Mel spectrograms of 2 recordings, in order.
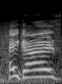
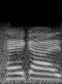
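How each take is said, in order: First: It is said with more excitement. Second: It is said in a flat, dull way.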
